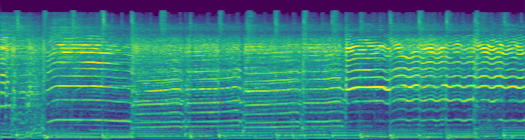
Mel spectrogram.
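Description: Blues electric guitar lead on a Stratocaster-style guitar, with long sustained notes played with a wide vibrato and a bend up into a note about half a second in, over the band's drums.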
